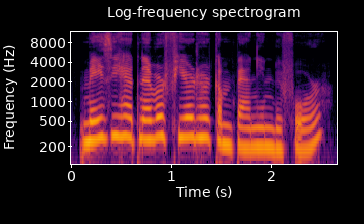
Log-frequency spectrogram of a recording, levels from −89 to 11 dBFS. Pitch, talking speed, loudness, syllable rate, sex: 245 Hz, 160 wpm, -17 LUFS, 5.8 syllables/s, female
